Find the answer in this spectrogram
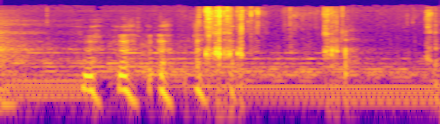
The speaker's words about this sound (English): Crunchy chickpeas. Oh, crunchy chickpeas.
